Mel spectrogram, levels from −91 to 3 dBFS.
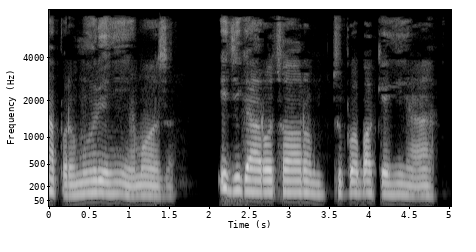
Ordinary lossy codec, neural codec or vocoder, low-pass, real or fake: AAC, 32 kbps; none; 7.2 kHz; real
